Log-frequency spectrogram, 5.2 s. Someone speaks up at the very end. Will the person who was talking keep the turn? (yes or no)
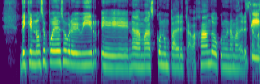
no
